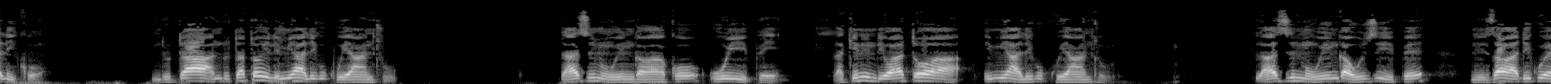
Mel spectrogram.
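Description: Speech runs the full clip with heavy MP3 compression damage. It sounds watery and swirly, with metallic chirps on s sounds, smeared attacks and nothing above 18 kHz. Unlike broadband noise reduction, the warbling follows the codec's frame-to-frame switching of weak frequency lines. It is likely caused by a low bitrate encode, which fits about 32 kbps. At 9.11 s there is a pre-echo, a 16 ms smear of hiss just before a sharp attack. It comes from quantisation noise spread across the transform block, and unlike a click or reverb it leads the onset rather than following it.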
